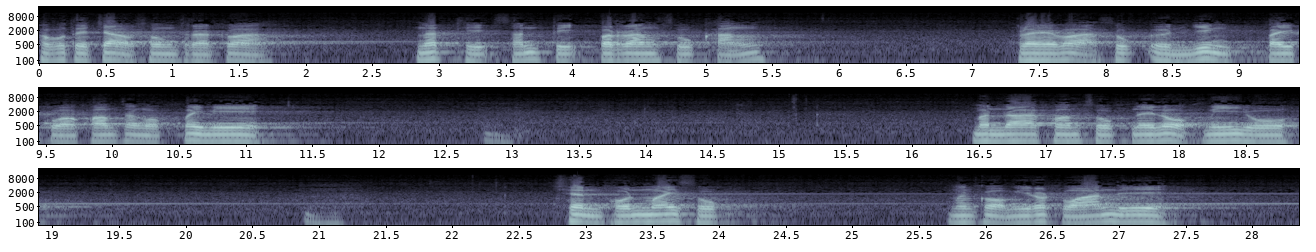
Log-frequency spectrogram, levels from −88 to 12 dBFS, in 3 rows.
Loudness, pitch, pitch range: -17 LUFS, 105 Hz, 100-110 Hz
